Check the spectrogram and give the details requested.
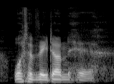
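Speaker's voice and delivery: muttered quietly under the breath. Game master voicing a male bird character looking at the Aarakocra, muttered under breath. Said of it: "he sort of mutters under his breath".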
